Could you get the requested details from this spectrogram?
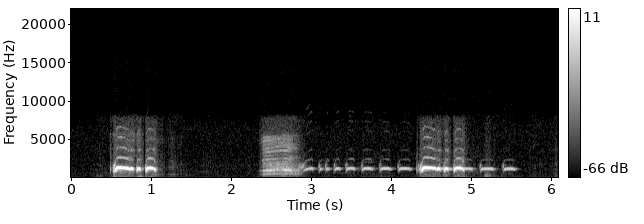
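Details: Local zebra dove (perkutut lokal) giving a call used as a lure: a throaty burst, then a rolling string of short, soft cooing notes, with stuttered coo phrases repeating; background otherwise quiet.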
